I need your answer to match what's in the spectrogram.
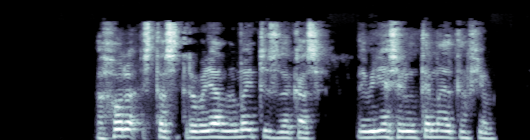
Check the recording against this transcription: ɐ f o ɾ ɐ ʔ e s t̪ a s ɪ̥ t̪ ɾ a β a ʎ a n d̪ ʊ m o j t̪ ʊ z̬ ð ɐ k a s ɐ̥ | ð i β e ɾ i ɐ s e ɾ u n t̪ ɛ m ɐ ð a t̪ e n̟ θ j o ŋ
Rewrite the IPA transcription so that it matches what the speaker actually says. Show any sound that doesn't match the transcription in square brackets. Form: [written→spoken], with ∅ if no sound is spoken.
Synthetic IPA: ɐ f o ɾ ɐ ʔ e s t̪ a s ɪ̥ t̪ ɾ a β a ʎ a n d̪ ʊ m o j t̪ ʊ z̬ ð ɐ k a s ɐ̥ | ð [i→e] β e ɾ i ɐ s e ɾ u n t̪ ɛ m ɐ ð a t̪ e n̟ θ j o ŋ

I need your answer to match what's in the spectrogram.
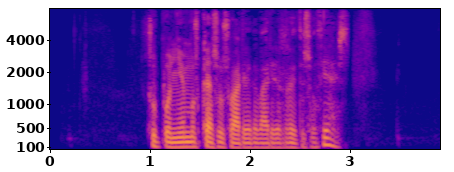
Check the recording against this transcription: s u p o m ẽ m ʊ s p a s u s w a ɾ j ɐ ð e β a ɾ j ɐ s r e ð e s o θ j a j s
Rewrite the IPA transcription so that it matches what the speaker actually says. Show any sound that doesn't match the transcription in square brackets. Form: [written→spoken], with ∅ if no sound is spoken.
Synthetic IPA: s u p o [m→ɲ] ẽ m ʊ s [p→k] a s u s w a ɾ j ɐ ð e β a ɾ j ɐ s r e ð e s o θ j a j s

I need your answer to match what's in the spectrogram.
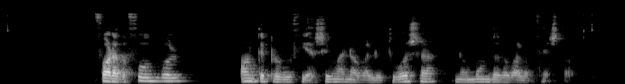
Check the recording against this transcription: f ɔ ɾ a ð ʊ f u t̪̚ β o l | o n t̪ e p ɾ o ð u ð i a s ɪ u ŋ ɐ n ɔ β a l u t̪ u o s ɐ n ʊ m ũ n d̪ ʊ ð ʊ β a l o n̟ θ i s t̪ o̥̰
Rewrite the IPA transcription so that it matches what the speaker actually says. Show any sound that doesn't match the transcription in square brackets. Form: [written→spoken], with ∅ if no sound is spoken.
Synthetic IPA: f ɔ ɾ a ð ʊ f u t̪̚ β o l | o n t̪ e p ɾ o ð u [ð→θ] i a s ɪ u ŋ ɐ n ɔ β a l u t̪ u o s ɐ n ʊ m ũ n d̪ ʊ ð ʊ β a l o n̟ θ [i→e] s t̪ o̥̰

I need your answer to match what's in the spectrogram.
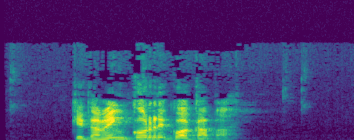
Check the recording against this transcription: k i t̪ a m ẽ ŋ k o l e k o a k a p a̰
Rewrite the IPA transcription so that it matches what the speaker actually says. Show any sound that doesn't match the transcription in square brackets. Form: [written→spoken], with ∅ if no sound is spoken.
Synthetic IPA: k [i→e] t̪ a m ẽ ŋ k o [l→r] e k o a k a p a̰

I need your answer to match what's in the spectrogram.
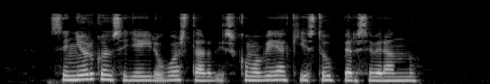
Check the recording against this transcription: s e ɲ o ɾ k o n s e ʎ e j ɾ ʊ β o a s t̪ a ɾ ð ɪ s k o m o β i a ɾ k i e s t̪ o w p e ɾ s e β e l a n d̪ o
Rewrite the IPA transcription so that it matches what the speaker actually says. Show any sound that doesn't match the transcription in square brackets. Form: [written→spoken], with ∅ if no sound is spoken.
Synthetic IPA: s e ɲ o ɾ k o n s e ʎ e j ɾ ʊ β o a s t̪ a ɾ ð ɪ s k o m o β [i→e] a [ɾ→∅] k i e s t̪ o w p e ɾ s e β e [l→ɾ] a n d̪ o

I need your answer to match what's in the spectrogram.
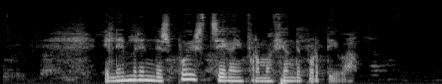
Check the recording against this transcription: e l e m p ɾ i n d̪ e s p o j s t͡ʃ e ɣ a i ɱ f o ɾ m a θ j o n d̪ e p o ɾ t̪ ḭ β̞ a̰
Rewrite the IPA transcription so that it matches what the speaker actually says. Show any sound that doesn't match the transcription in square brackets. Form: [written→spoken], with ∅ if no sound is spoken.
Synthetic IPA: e l e m [p→b] ɾ [i→e] n d̪ e s p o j s t͡ʃ e ɣ a i ɱ f o ɾ m a θ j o n d̪ e p o ɾ t̪ ḭ β̞ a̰

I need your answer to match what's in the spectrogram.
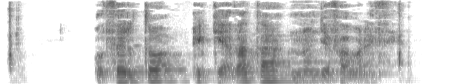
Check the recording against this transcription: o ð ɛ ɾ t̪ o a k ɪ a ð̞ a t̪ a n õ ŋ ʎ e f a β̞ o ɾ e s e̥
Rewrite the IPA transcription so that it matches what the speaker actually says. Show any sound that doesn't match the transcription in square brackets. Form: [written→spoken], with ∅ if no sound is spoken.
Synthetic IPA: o [ð→θ] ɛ ɾ t̪ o [a→ɛ] k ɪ a ð̞ a t̪ a n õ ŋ ʎ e f a β̞ o ɾ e [s→θ] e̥

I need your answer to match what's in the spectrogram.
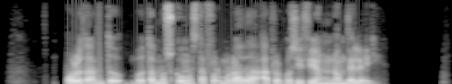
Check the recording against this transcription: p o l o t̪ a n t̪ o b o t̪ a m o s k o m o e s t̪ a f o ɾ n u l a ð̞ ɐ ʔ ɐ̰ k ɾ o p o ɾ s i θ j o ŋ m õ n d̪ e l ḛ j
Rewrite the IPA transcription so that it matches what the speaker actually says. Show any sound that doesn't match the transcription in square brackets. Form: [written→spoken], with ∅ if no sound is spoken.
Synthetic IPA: p o l o t̪ a n t̪ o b o t̪ a m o s k o m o e s t̪ a f o ɾ [n→m] u l a ð̞ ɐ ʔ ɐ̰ [k→p] ɾ o p o [ɾ→∅] s i θ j o ŋ [m→n] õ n d̪ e l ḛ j

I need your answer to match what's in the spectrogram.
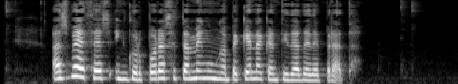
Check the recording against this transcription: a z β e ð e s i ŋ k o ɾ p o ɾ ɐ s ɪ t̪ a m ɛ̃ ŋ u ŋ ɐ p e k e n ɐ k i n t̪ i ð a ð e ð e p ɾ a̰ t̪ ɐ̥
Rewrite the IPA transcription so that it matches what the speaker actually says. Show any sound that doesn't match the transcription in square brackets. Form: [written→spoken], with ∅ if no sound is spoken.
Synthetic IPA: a z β e [ð→θ] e s i ŋ k o ɾ p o ɾ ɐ s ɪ t̪ a m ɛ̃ ŋ u ŋ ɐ p e k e n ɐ k [i→a] n t̪ i ð a ð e ð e p ɾ a̰ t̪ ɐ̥

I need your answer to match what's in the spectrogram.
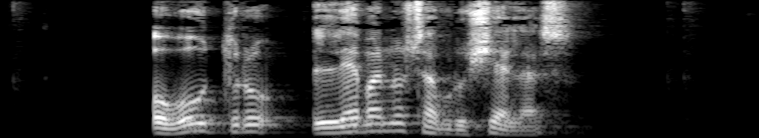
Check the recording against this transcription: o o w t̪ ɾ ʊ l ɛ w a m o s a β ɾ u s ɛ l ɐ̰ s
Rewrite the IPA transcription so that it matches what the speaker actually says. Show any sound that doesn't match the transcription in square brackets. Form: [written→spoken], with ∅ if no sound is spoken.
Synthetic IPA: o o w t̪ ɾ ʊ l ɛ [w→β] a [m→n] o s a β ɾ u [s→ʃ] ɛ l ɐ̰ s

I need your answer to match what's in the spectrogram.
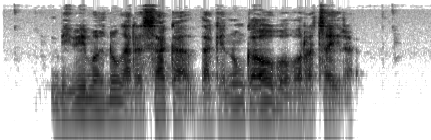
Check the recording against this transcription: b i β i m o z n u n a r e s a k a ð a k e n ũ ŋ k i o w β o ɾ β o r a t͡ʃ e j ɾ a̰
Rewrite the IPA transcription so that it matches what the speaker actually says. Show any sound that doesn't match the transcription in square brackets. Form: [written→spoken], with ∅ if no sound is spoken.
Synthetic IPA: b i β i m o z n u [n→ŋ] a r e s a k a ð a k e n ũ ŋ k [i→a] o w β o [ɾ→∅] β o r a t͡ʃ e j ɾ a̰

